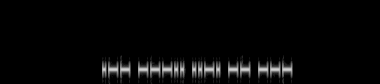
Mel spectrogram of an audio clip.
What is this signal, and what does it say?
Morse code, heard as a keyed tone, about 40 wpm, 700 Hz. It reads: W8FMO
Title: USA Call Signs - 5 Characters - Repeated 2x - 40wpm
